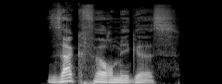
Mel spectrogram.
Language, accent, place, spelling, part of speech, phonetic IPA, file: German, Germany, Berlin, sackförmiges, adjective, [ˈzakˌfœʁmɪɡəs], De-sackförmiges.ogg
- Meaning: strong/mixed nominative/accusative neuter singular of sackförmig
